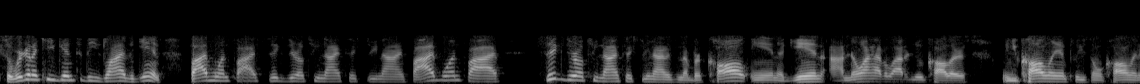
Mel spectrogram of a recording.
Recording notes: I also take live callers!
